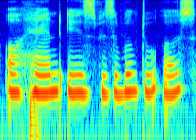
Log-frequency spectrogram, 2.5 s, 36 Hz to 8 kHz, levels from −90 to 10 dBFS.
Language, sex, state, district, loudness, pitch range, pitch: English, female, Assam, Kamrup Metropolitan, -14 LUFS, 220-230 Hz, 225 Hz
